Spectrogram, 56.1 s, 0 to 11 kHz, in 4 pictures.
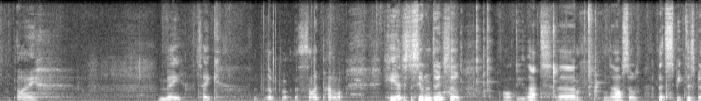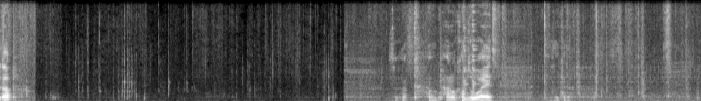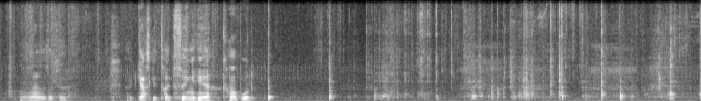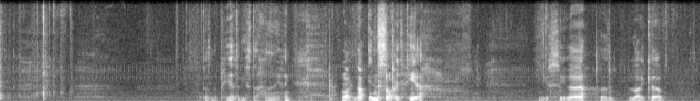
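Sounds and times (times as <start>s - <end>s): metal parts clinking and knocking: 10.8s - 12.6s.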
